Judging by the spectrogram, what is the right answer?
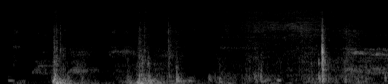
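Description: A car door slams shut once, a solid thud followed by a second sharper knock, with faint rustling around it inside a stopped car on the roadside.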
